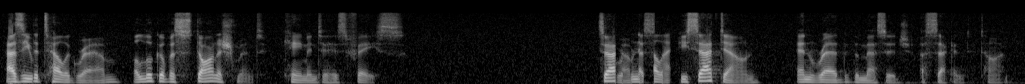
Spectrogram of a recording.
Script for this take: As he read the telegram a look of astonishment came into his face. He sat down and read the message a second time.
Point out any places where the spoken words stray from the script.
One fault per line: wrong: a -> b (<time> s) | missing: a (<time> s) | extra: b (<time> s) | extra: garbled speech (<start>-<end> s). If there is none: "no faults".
missing: read (0.3 s)
extra: garbled speech (6.0-6.7 s)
